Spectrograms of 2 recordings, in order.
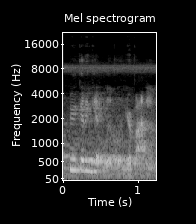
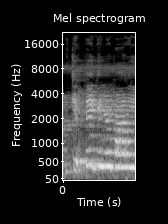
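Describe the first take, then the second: First: Much softer and quick, words made tiny; small and soft. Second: Big and bold. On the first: Teacher showing the class how little feels, said small and soft. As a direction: shrink the voice to show getting little. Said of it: "when I say get little". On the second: Teacher showing the class how big feels, said big and quick. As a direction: say it big and quick, a little louder. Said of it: "When I say get big". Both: Shown as a demonstration.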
